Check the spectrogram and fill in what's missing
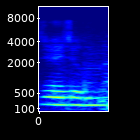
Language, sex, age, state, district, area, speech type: Odia, female, 30-45, Odisha, Mayurbhanj, rural, spontaneous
